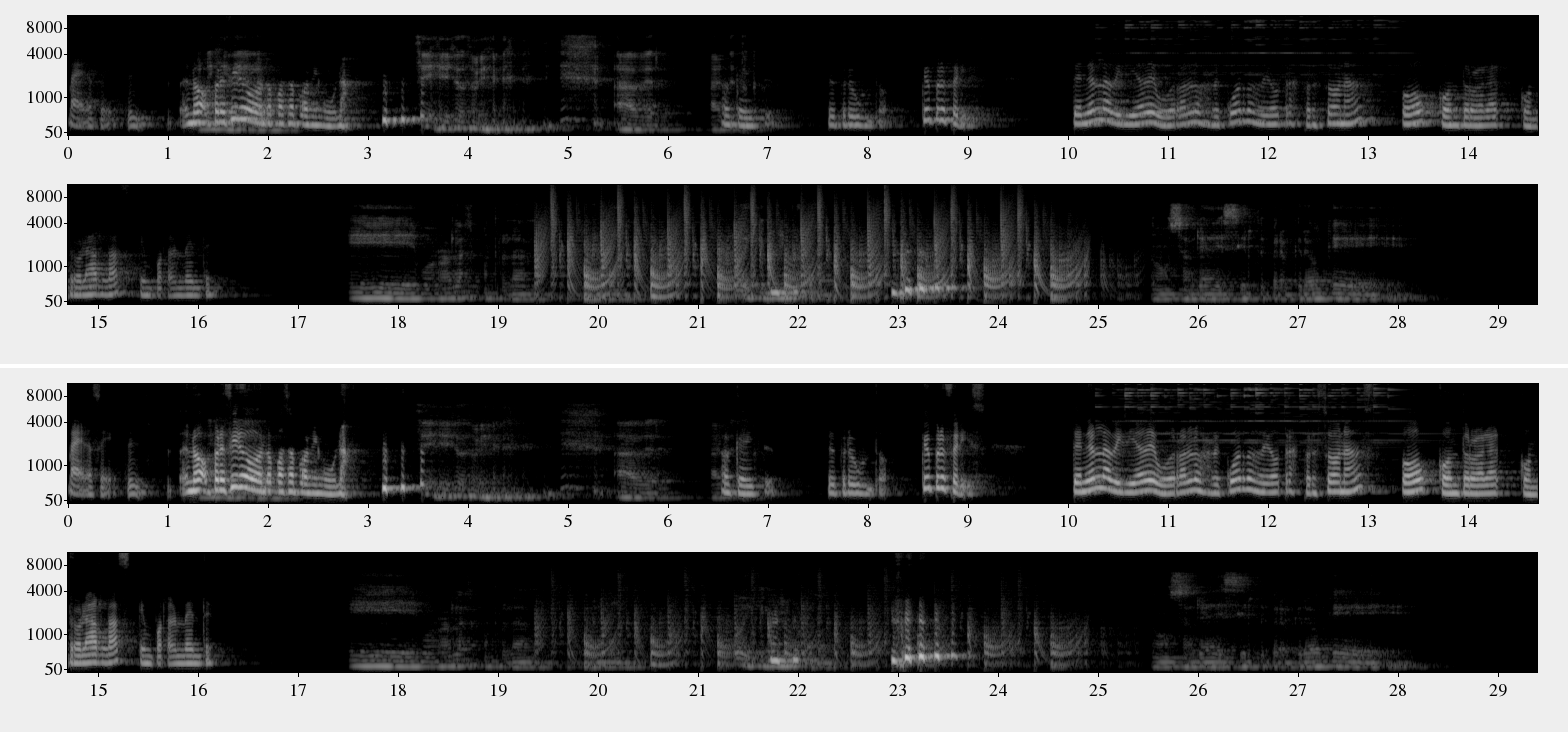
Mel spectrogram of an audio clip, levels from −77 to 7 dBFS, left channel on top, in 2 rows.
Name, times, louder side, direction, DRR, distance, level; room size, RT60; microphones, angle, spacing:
voice 1, 0.0-0.8 1.1-2.8 3.1-3.4 6.5-7.1 7.6-8.2 8.5-9.1 10.1-13.0 13.3-16.2 21.7-21.8 22.9-23.6, right 7 dB, 80° right, 0.3 m, -30 dB
voice 2, 1.3-2.1 3.5-6.0 6.4-6.8 17.5-20.5 21.3-22.3 25.5-28.1, left 1 dB, 35° left, 1.5 m, -48 dB
Bell, 10.3-13.9, right 9 dB, 35° right, 0.6 m, -50 dB
sound 1, 19.4-25.6, left 9 dB, 80° left, 0.3 m, -41 dB
13.5 x 5.0 x 8.9 m
head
